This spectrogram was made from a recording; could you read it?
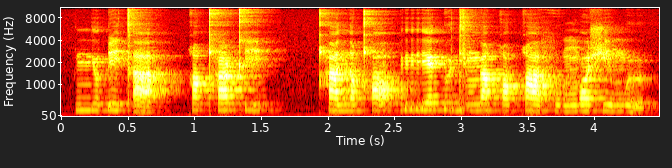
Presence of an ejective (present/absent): present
